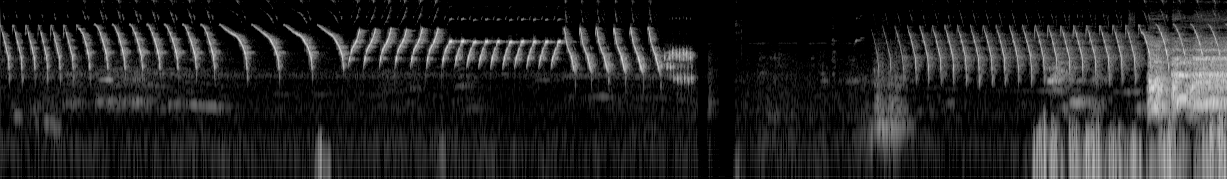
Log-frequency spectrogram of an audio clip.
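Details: Domestic canary singing a long rolling song, used as a tutor recording to stimulate other canaries: rapid repeated down-slurred notes, then steady buzzy trills. A short silence follows before fast trills return, ending over a harsh noisy burst.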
